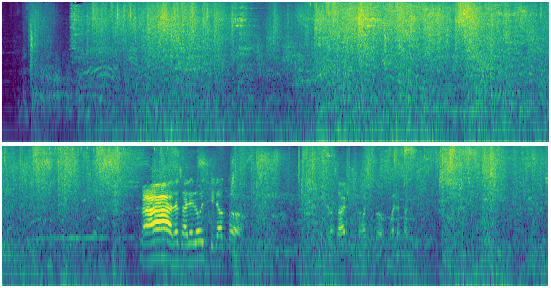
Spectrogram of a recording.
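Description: Magic spells whoosh and crackle during a fast fight.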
